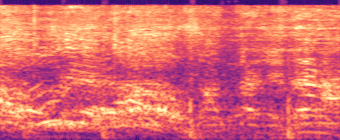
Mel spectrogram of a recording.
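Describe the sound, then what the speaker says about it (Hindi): A huge crowd of thousands roars and shouts during unrest in Bangladesh, a dense, continuous mass of voices with surging peaks, loud and enveloping. "हजारों लोगों की भारी भीड़।"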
